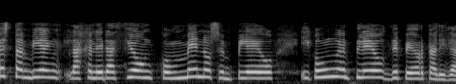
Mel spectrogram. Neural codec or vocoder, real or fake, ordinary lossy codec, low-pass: codec, 16 kHz, 2 kbps, FunCodec, trained on LibriTTS, 25 frames a second; fake; none; 7.2 kHz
